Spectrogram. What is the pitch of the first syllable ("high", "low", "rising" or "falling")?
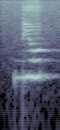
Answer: high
